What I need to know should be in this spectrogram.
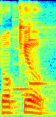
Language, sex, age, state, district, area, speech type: Nepali, male, 45-60, West Bengal, Kalimpong, rural, spontaneous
